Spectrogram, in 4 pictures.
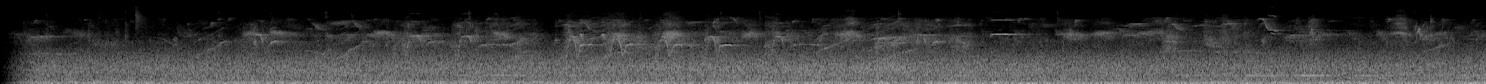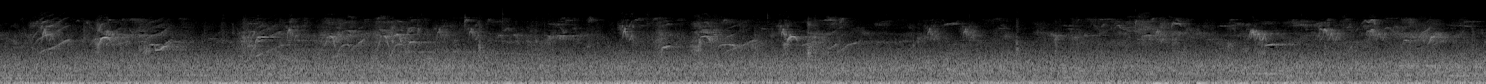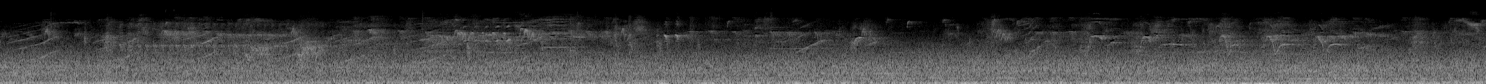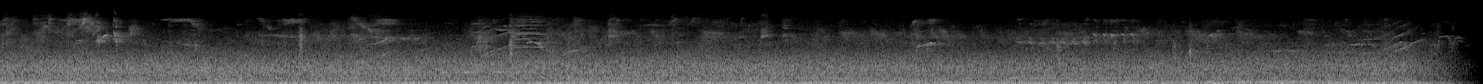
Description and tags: windy porch morning B
Part2 Breezy morning on my old porch. Highway noise, birds, and windchimes. Recorded with a Rode NT4 Mic into a Sound Devices Mixpre preamp into a Sony Hi-Md recorder. Transferred Digitally to Cubase For Editing.
austin, birds, breeze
